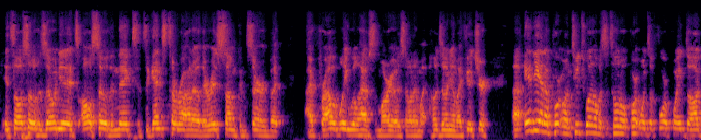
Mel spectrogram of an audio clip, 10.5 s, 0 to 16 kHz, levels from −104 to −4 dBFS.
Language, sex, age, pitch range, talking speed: English, male, 40-59, 145-180 Hz, 230 wpm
